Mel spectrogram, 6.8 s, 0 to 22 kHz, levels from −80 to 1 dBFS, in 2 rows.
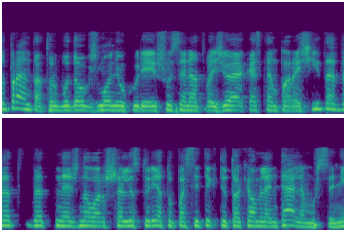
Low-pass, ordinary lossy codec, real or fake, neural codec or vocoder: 7.2 kHz; AAC, 48 kbps; real; none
